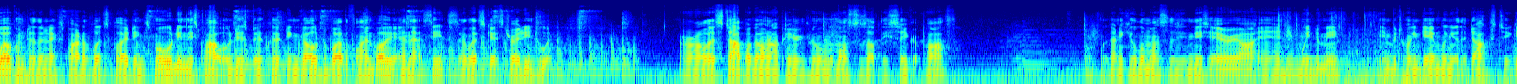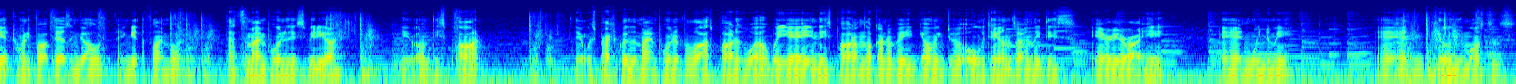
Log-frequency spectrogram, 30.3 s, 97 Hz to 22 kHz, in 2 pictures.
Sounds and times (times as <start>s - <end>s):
Speech: 0.0s - 5.6s, 6.8s - 9.6s, 11.0s - 18.6s, 19.2s - 20.0s, 20.9s - 26.8s, 27.4s - 28.1s, 29.0s - 30.3s
Music: 0.0s - 6.5s, 9.9s - 11.6s, 12.5s - 30.3s.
